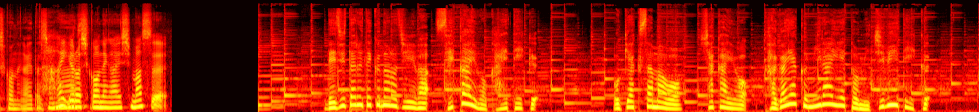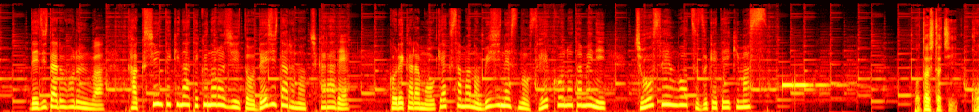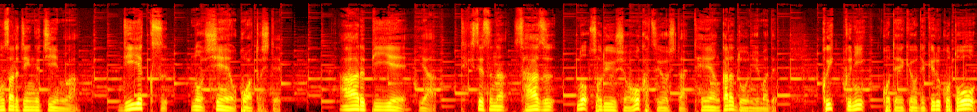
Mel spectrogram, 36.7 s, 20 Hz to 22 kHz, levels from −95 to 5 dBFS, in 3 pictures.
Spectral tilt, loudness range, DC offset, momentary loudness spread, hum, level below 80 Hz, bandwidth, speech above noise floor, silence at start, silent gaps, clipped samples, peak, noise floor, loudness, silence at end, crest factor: -5.5 dB/octave; 3 LU; under 0.1%; 17 LU; none; -44 dBFS; 18.5 kHz; over 72 dB; 0 s; 2.14-3.04 s; under 0.1%; 0 dBFS; under -90 dBFS; -19 LUFS; 0 s; 18 dB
